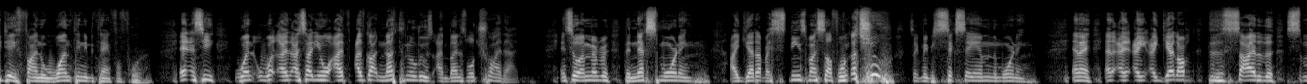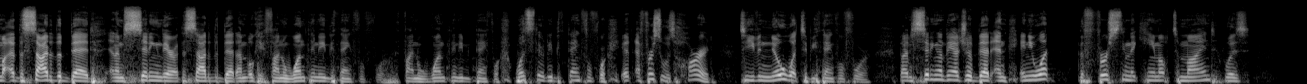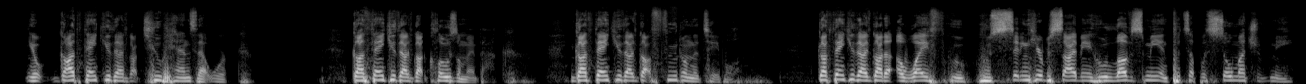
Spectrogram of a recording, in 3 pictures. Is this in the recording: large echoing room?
yes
